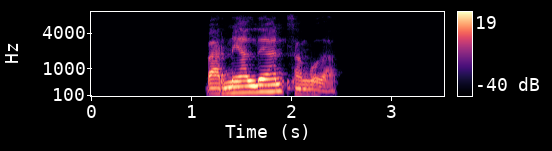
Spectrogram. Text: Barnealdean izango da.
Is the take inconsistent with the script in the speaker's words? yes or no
no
